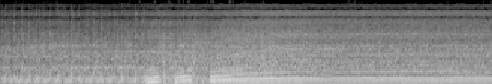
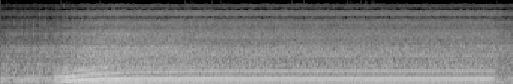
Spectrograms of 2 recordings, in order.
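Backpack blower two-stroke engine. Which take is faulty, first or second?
first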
